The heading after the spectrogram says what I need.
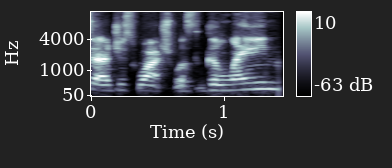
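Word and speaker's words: Ghislaine: i just watched was glenn maxwell and that's her name that's how it's supposed to be pronounced even though yeah spell differently she one of the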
